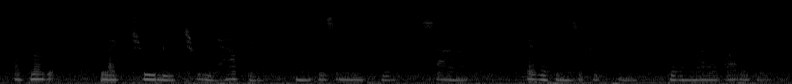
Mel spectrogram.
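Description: A woman at a moderate pace with long, frequent pauses, noticeable background noise behind her. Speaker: ASMR creator. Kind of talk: casual chat. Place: home room. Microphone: studio mic.

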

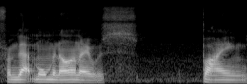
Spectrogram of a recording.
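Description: The pace is moderate. The speaker is a man. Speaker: car detailing channel host. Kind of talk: personal vlog talk. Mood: reflective, calm, personal.

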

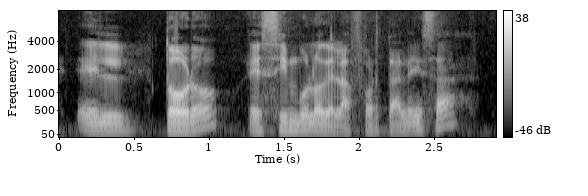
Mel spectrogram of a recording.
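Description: A man with a central Mexican accent speaks in a medium-pitched voice. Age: 20s. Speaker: folk artist and embroiderer. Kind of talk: personal testimony. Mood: calm, earnest. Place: studio.

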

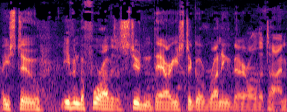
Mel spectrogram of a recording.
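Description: A man at a very fast pace, dry sound with no echo, light background noise underneath. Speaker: travel vlogger. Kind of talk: casual vlog chat. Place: street. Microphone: phone near.

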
